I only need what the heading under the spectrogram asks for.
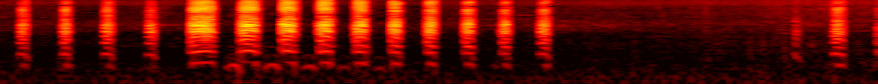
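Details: Blue-winged teal sounds for Dominican hunting: a quick string of short nasal pulsed notes, about five per second, breaking off into near silence before resuming softly.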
